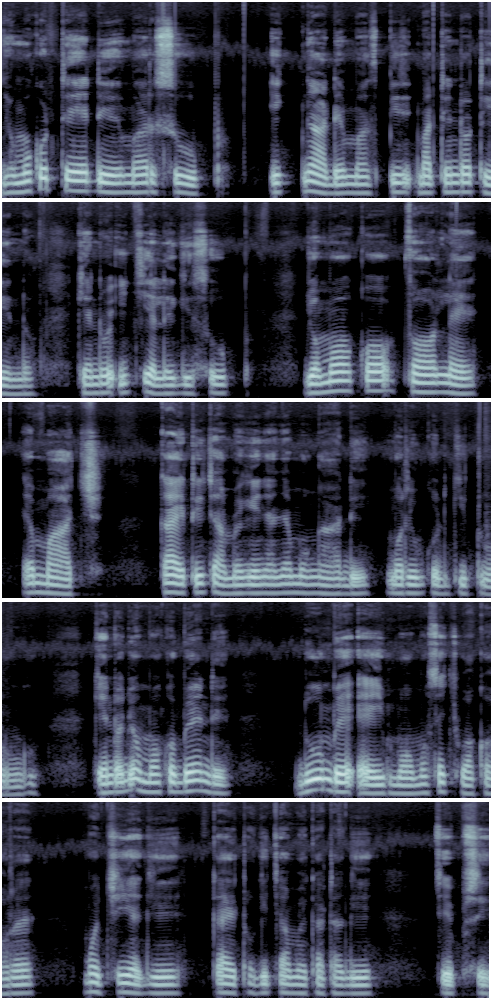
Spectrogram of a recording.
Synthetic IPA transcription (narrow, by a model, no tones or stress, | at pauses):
d͡ʒɔmɔkɔtedemarsup | ɪ | ŋadɛmamatɪndɔtɪndɔ | kendoʔit͡ʃjɛlɛɡɪsup̚ | d͡ʒɔmɔkɔt̪ɔlɛ | ɛmat͡ʃ | kaɛtɪt͡ʃamɛɡɪɲaɲamɔŋadɪ̰ | mɔɾiwkodɡitṵŋɡu | kendod͡ʒɔmɔkɔbende | dumbeʔɛimɔmɔset͡ʃwakɔɾɛ | mɔt͡ʃɪɛɡɪ | kaɛtɔɡɪt͡ʃamɛkataɡɪ | t͡ʃḛpsɪ̰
